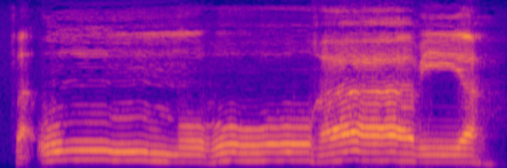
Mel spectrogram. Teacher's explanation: اور آخر میں تا کے اوپر 2 پیش ہیں، دونوں پیش کو سائلنٹ کر دیں گے. وقف کرتے ہوئے تا کو ہا میں تبدیل کر دیں گے اور ہا کی آدھی آواز کو نکالا جائے گا. اب جیسے بغیر وقف کے ہم یوں پڑھیں گے فَأُمُّهُ هَاوِيَةٌ، اور جب وقف کریں گے یعنی آیت کمپلیٹ کریں گے فَأُمُّهُ هَاوِيَةٌ.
